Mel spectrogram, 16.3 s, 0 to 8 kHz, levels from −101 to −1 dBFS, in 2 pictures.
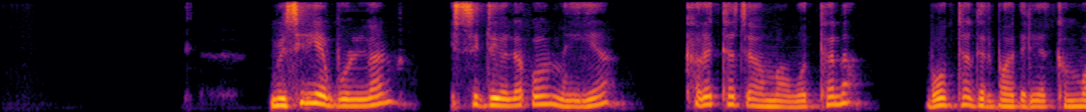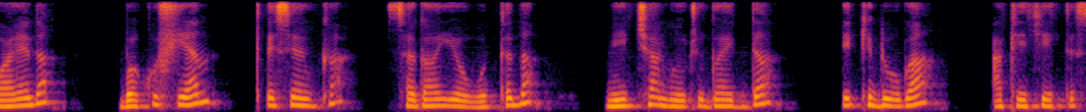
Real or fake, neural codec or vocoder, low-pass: fake; codec, 16 kHz, 1 kbps, FunCodec, trained on LibriTTS, 50 frames a second; 7.2 kHz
